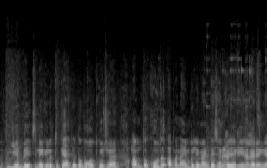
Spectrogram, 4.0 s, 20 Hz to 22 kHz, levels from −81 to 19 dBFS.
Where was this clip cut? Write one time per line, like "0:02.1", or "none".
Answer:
none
